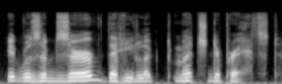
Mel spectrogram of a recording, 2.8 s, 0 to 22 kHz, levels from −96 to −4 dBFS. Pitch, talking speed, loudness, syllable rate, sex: 160 Hz, 170 wpm, -17 LUFS, 4.9 syllables/s, male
